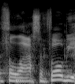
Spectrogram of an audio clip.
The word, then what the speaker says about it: thalassophobia: But yeah, when you said thalassophobia. No, you're still not even saying it right. It's Thalassophobia.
